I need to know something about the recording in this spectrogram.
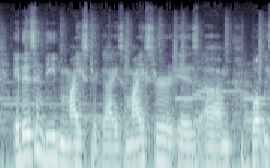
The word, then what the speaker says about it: MSTR: We hear some people pronounce it as Meister or Mister. It is indeed Meister, guys.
